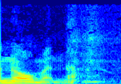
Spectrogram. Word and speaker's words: gnomon: G-N-O-M-O-N. Does anybody here know what the English word G-N-O-M-O-N means? It's pronounced gnomon.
